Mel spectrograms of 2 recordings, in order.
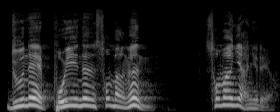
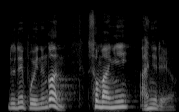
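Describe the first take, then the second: First: 눈에 slow, loud and high, then 소망이 fall back down; emphatic preaching. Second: Said in the usual way. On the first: Shown as a demonstration. Preacher drives home 눈에 to the congregation, slow and loud. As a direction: drag out 눈에 보이는 소망은 and land it hard. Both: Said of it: "잘 생각해 보세요".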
